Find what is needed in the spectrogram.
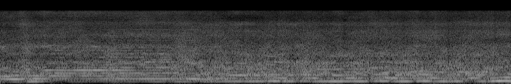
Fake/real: fake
